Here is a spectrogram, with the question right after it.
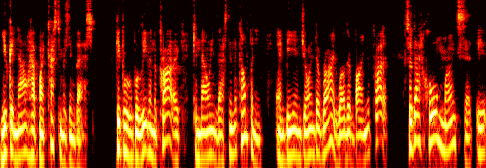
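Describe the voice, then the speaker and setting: Captured with a dry, close sound and no echo, a man talks fairly quickly at a medium pitch with lively intonation. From Chile, then Canada from age 10. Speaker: entrepreneur, crowdfunding platform founder. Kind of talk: podcast interview. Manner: animated.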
